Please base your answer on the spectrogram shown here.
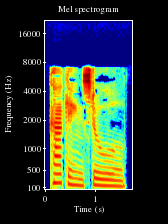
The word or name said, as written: cucking stool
